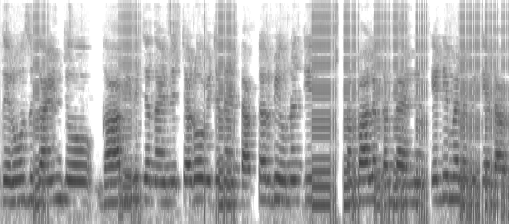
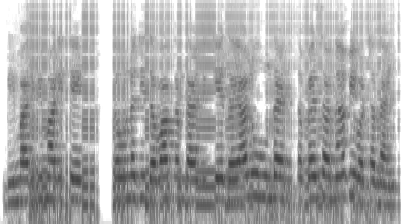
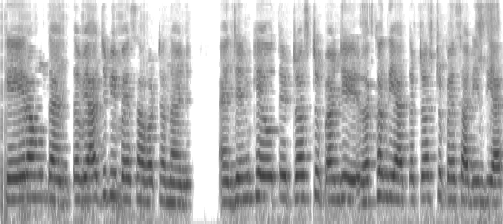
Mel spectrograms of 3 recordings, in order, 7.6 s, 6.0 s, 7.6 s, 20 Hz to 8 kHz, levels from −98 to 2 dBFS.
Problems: constant background noise, echo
